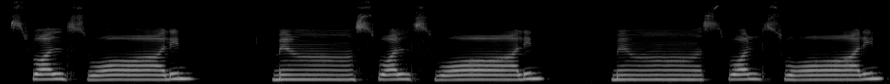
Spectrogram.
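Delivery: "سوالن" with a full-mouthed s and long vowel; thick, heavy saad. Shown as a demonstration. Teacher models both saads for learners, thick heavy articulation. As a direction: slowly recite "سوال سوالن" with a heavy whistled s. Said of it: "سواد کے ساتھ موٹا بھی پڑھیں گے".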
